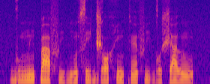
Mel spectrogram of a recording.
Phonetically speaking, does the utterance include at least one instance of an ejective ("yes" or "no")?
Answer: no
